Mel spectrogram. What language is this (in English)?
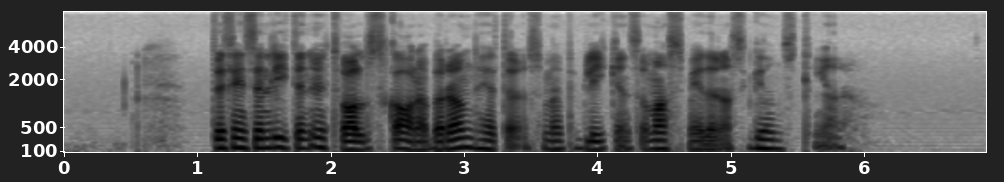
Swedish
